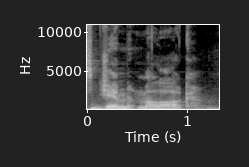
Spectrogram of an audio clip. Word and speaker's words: Jim Malaugh: One is I just pronounced your name incorrectly, I believe. – Everybody does. – Say it correctly. – It's Jim Malaugh.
